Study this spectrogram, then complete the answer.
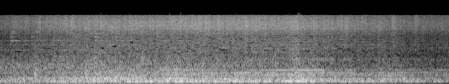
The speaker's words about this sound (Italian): arrivo in stazione e prendo posto in un vagone che deve condurmi direttamente a Savognino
